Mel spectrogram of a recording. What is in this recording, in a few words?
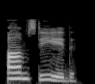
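"alms deed", British English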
